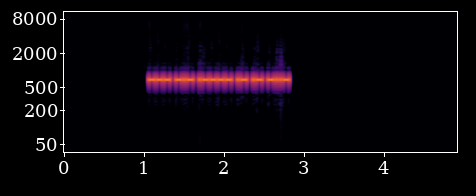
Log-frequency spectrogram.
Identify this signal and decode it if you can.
Morse code, heard as a keyed tone, about 46 wpm, 700 Hz. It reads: OK1AAX
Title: DXCC-100 Call Signs - 6 Characters - Repeated 2x - 50wpm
